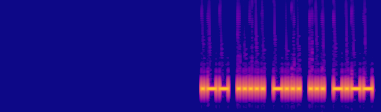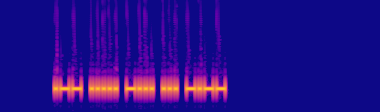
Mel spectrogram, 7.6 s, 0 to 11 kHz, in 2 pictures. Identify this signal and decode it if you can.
Morse code, heard as a keyed tone, about 40 wpm, 700 Hz. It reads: W5BSY W5BSY
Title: USA Call Signs - 5 Characters - Repeated 2x - 40wpm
